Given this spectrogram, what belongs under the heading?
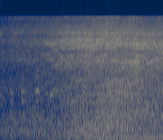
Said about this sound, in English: Bus is crossing. Yeah, in terms of Jerusalem, it's a very crowded street here.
